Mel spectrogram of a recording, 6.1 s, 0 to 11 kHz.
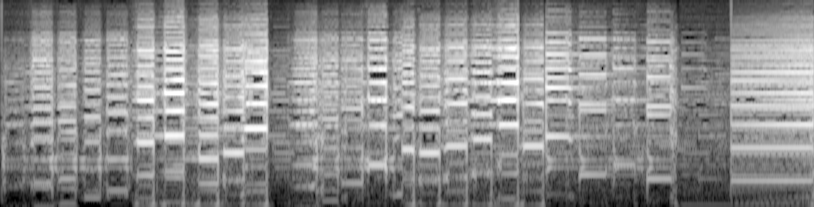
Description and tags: guitar ring fx 2
A partially reversed guitar with ring modulator and other fx involved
